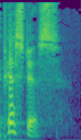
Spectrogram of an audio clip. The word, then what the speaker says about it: pistis: That's the verb, P-I-S-T-E-U-O, long O with the omega. And then pistis. P-I-S-T-I-S.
